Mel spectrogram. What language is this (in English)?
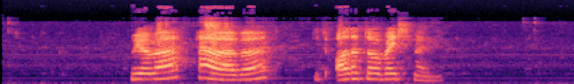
English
